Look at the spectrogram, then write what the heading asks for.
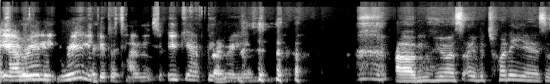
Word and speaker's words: Iwi Ugiagbe-Green: I'm going to have to ask your name, pronunciation for the surname, if that's the case. It's Iwi Ugiagbe-Green. Have I said that's right? Yeah, really good attempt. Ugiagbe-Green.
